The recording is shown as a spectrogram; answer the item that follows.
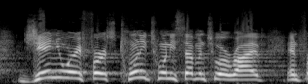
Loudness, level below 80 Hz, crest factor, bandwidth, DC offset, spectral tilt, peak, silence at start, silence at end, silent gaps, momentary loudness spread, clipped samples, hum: -15 LUFS; -64 dBFS; 12 dB; 12 kHz; under 0.1%; -5 dB/octave; -2 dBFS; 0 s; 0 s; none; 6 LU; under 0.1%; none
